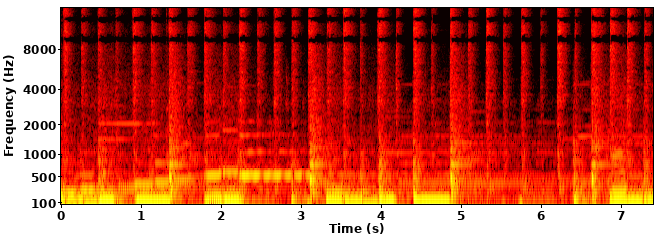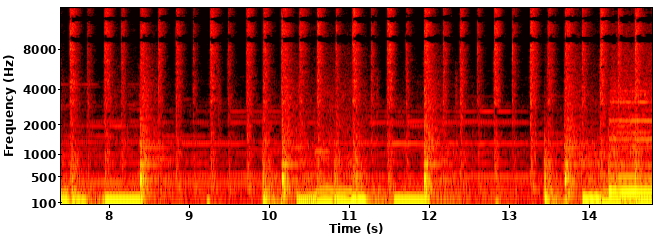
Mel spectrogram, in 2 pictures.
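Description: Live band music: an acoustic guitar strummed and picked with drums and a bass line. The bass plays short groups of low notes with gaps between, under sharp drum strikes.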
